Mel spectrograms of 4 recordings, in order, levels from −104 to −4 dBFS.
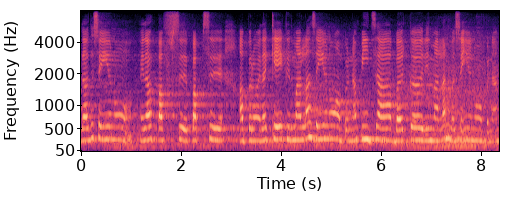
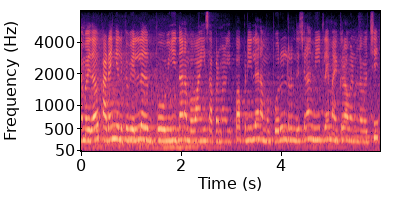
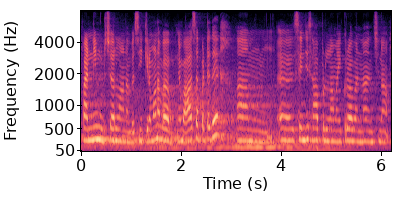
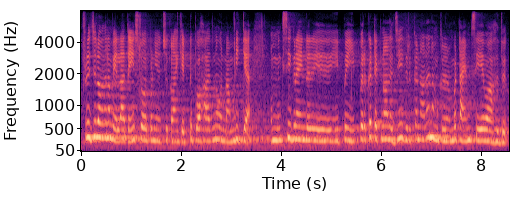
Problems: background sounds at intervals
